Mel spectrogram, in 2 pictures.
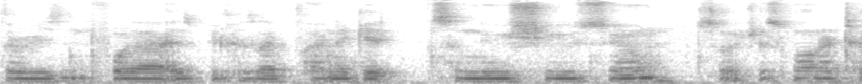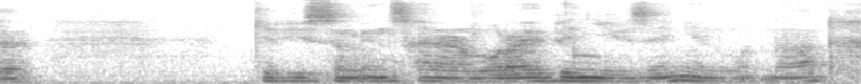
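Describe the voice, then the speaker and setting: Quiet, somewhat breathy man's voice at medium pitch, monotone and flat, moderate pace. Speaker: volleyball player and shoe reviewer. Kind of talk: product review monologue. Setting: home at night, others asleep. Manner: speaking quietly; casual, with fillers.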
